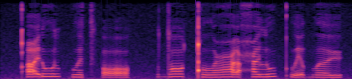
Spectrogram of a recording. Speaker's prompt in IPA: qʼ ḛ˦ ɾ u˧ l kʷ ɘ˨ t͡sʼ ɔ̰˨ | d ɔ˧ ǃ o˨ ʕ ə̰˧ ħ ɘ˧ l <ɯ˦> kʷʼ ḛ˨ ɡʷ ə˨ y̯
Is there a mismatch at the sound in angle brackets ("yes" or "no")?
yes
